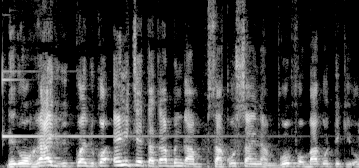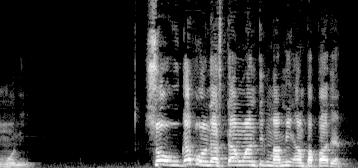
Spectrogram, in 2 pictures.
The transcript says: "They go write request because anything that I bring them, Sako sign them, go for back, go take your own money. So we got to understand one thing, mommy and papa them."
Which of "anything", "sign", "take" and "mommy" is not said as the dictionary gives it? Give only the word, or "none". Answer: anything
